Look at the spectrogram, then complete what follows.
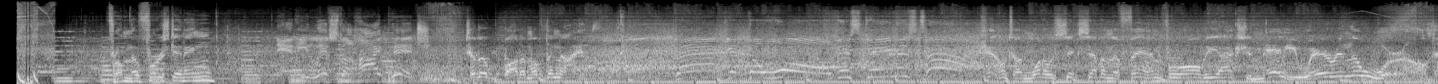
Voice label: Sports Imaging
